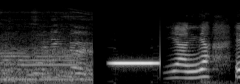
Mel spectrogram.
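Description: Chatter and voices in a hall stop abruptly about halfway through. After a brief gap comes a single loud, steady electronic beep about half a second long, then a young child's voice starts.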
